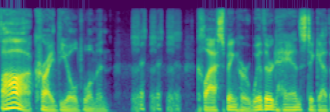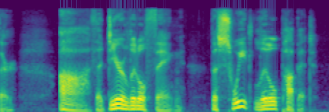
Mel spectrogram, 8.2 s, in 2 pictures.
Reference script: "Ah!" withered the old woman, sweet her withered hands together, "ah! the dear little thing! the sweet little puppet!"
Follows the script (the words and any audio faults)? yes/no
no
